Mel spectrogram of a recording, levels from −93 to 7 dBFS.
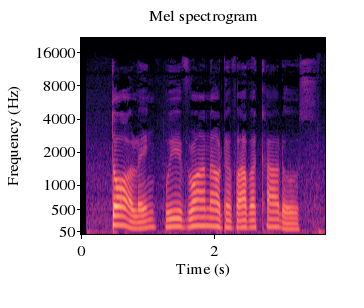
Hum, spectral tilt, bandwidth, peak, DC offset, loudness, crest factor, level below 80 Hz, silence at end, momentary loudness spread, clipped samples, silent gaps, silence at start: none; -8.5 dB/octave; 14.5 kHz; 0 dBFS; under 0.1%; -18 LUFS; 18 dB; -46 dBFS; 0.05 s; 9 LU; under 0.1%; none; 0.1 s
